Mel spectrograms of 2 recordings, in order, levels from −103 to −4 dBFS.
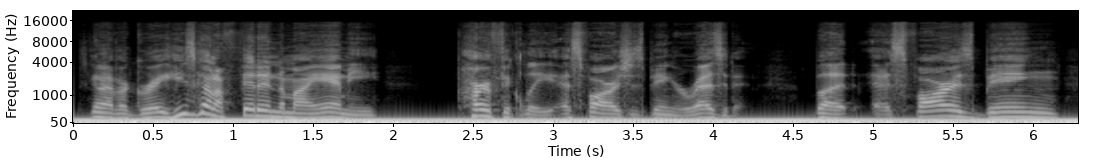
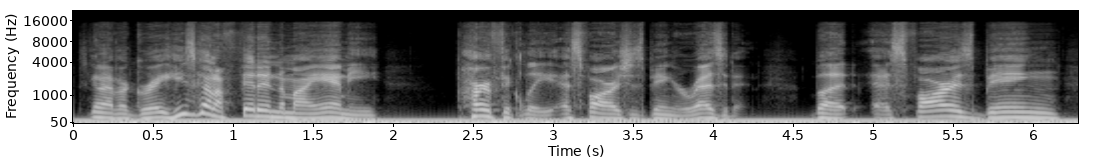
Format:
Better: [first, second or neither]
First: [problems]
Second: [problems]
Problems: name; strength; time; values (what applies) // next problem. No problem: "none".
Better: second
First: low rumble; loud; throughout; 10 dB below the speech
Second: low rumble; faint; throughout; 25 dB below the speech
